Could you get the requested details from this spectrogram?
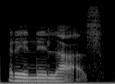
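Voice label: remembers someone, Tlacochahuaya Zapotec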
